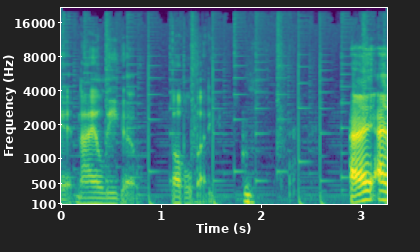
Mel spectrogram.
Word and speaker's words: Nihilego: But anyways, my other honorable mention today is Bubble Buddy, the Nihilego. I believe that's how you say it, Nihilego.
